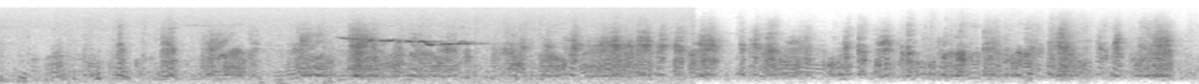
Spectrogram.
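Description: A dense chorus of hoarse, croaking and honking Asian openbill calls overlaps continuously, with a brief thin whistle from another bird early on.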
